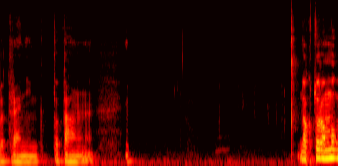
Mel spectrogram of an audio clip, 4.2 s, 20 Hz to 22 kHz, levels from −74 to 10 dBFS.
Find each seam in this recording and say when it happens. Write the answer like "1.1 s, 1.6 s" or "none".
1.6 s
